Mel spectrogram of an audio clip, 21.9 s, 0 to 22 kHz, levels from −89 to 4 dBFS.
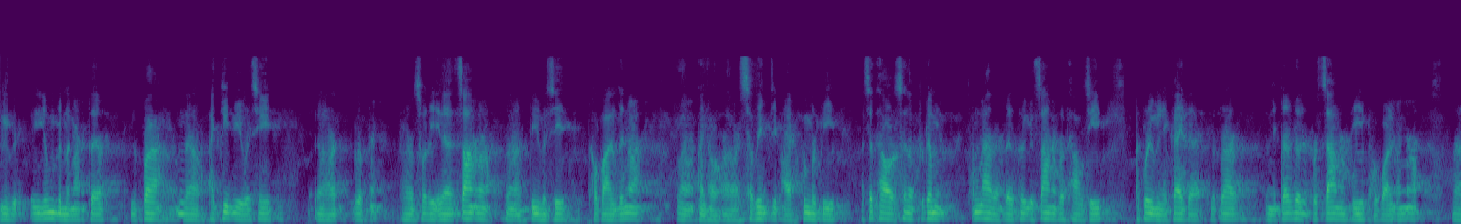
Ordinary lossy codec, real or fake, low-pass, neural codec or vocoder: none; fake; none; codec, 16 kHz, 1 kbps, FreqCodec, larger model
